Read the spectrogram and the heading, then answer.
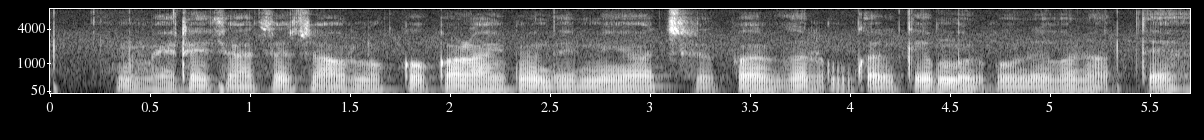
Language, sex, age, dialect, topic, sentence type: Hindi, male, 41-45, Awadhi Bundeli, agriculture, statement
